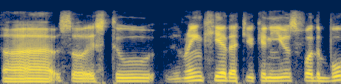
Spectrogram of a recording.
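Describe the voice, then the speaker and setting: The speaker has a plain, everyday voice. Intonation stays fairly even at a moderate pace. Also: man. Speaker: university professor. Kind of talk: lecture.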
